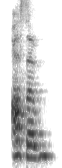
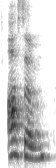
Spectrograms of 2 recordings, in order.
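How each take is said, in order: Both takes have the same delivery.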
